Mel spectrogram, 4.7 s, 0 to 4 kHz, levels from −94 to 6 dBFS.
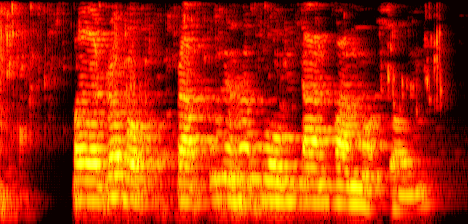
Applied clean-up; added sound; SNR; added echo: classical method WPE with log-MMSE.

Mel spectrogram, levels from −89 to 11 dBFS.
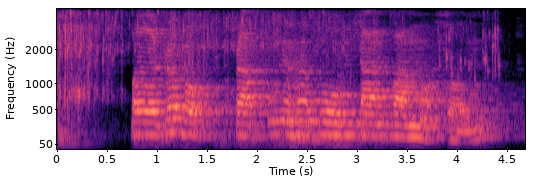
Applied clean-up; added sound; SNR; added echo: none; Liquid; 16 dB; reverberation time 0.9 s.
